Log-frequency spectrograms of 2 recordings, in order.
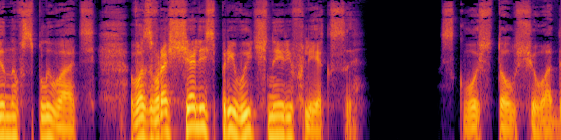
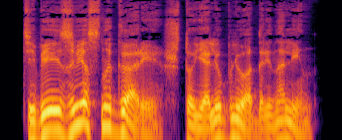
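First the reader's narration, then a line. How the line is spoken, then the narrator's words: Calm. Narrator (Russian): спокойно произнес Иван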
